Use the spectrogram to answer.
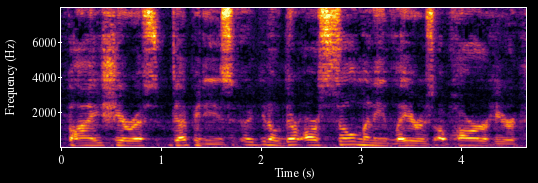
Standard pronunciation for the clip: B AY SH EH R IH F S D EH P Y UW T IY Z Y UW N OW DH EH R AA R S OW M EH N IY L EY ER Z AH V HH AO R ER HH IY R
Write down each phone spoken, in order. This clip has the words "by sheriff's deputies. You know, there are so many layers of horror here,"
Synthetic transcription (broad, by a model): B AY SH EH R IH F S D EH P Y UW T IY Z Y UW N OW DH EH R AA R S OW M EH N IY L EY ER Z AH V HH AO R ER HH IY R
